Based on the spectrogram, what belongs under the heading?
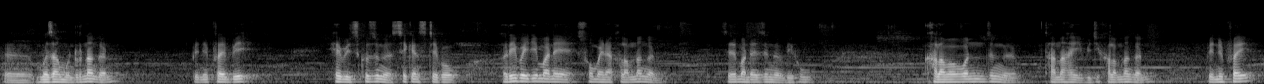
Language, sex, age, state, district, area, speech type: Bodo, male, 30-45, Assam, Udalguri, urban, spontaneous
